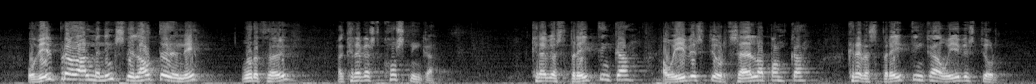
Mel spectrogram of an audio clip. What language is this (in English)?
Icelandic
